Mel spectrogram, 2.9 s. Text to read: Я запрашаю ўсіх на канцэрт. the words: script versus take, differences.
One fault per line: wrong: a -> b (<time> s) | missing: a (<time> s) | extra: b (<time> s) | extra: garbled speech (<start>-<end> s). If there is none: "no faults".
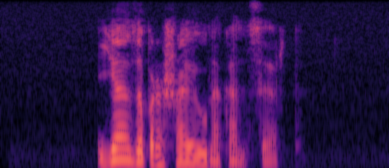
missing: ўсіх (1.5 s)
